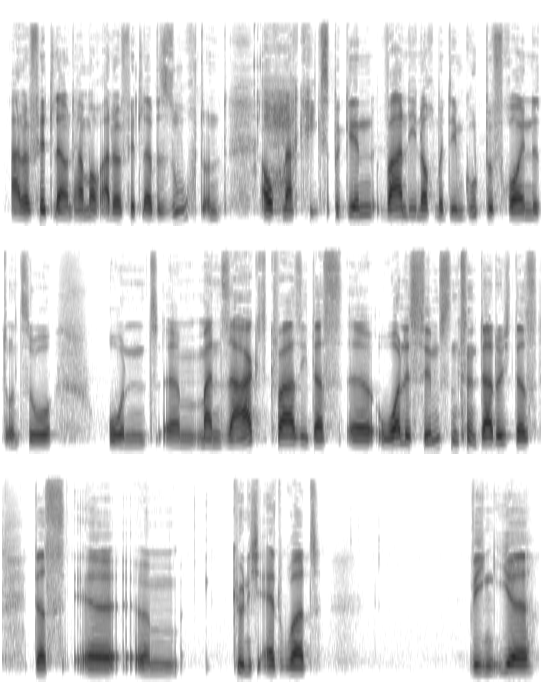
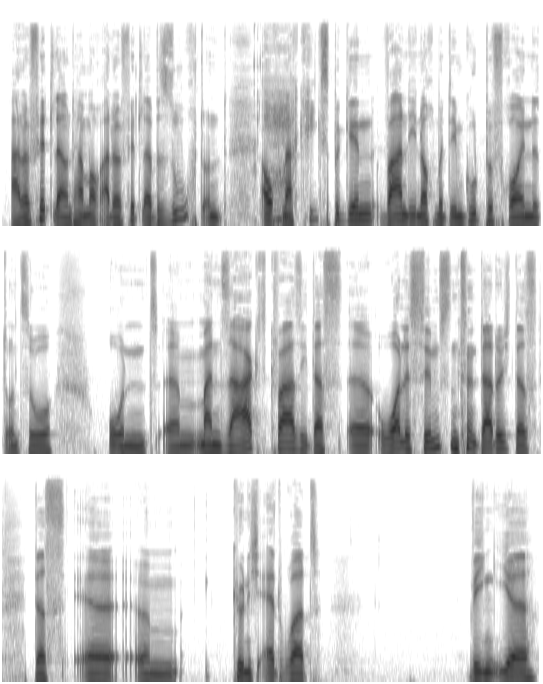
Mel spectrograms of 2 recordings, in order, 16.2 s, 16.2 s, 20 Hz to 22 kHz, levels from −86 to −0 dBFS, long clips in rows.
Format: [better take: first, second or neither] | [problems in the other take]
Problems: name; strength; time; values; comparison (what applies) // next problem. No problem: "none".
second | thin; very; fading below 300 Hz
